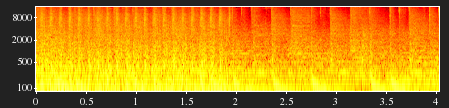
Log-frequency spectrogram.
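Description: Rapid automatic gunfire from the Krig 6 rifle in a Call of Duty game, a steady fast stream of sharp, evenly spaced shots sustained over several seconds at moderate level.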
